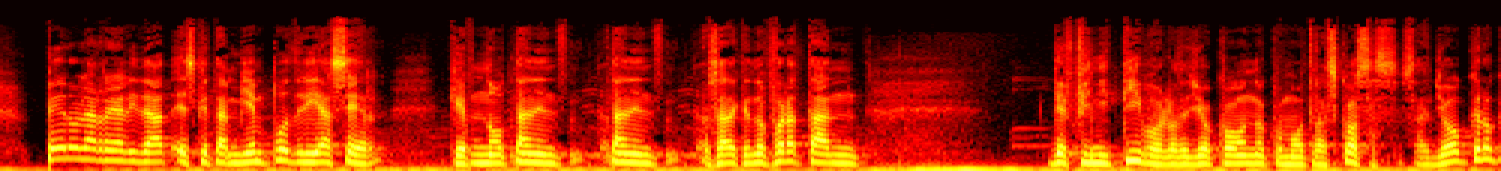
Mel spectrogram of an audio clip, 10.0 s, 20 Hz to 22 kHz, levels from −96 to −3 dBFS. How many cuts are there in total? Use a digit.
2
